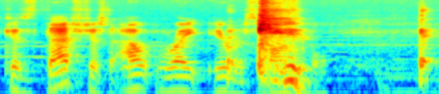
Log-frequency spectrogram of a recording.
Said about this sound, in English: had to hit the record button when I'm sneezing. Yeah, well, I hit the record button before you sneezed.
